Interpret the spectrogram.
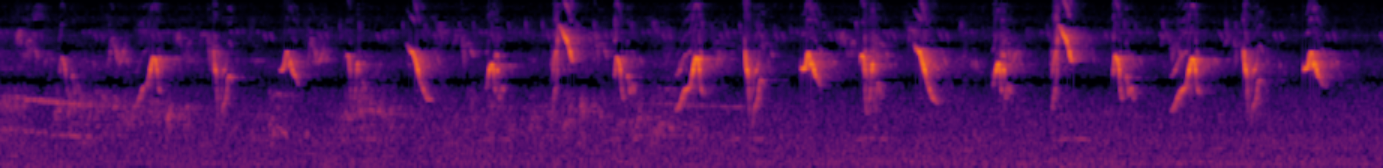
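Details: Red-cowled cardinal singing a steady series of short, sharp, bright notes, each a quick sweeping stroke, repeated roughly once per second over a quiet background.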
